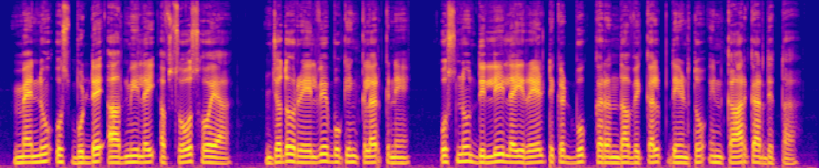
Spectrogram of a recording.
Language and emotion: Punjabi, sad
